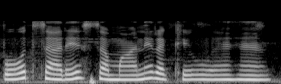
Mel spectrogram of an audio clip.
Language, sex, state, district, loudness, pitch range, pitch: Hindi, female, Jharkhand, Palamu, -14 LUFS, 220-250 Hz, 225 Hz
